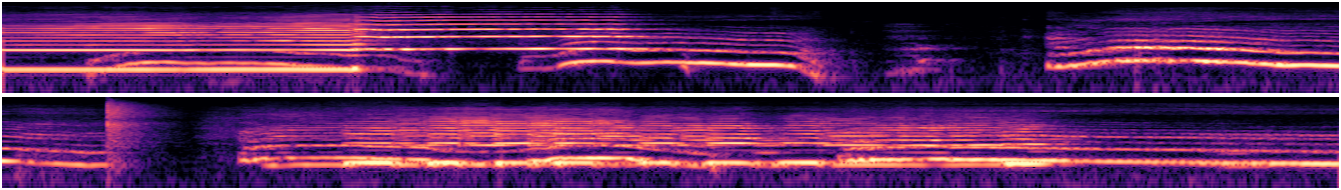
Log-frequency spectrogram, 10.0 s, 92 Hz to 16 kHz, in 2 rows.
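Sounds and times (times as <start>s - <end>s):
clarinet note: 0.0s - 2.5s, 5.9s - 9.1s
dog howling: 4.0s - 10.0s.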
